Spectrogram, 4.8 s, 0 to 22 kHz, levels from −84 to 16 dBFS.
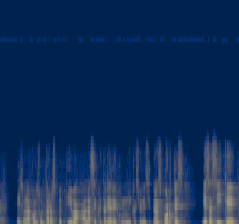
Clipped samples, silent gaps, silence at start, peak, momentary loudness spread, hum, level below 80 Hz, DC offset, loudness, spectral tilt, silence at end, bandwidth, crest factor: under 0.1%; none; 0 s; -8 dBFS; 12 LU; none; -74 dBFS; under 0.1%; -28 LUFS; -5 dB/octave; 0 s; 8.6 kHz; 20 dB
